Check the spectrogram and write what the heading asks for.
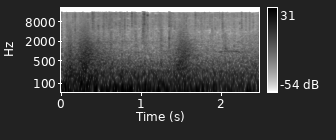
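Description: Explosion sound effect: a loud, deep rumble that swells twice.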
